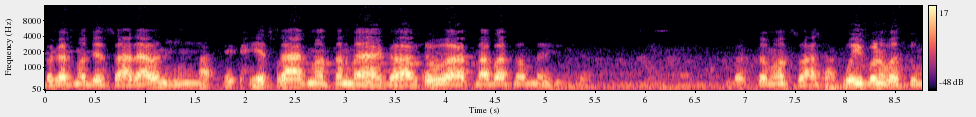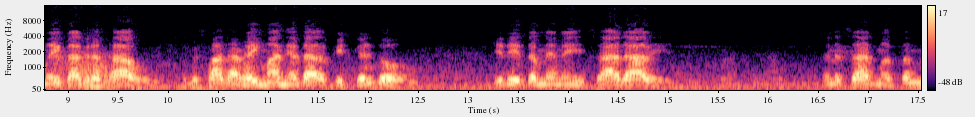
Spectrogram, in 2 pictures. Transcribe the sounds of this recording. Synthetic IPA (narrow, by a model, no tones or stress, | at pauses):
bʱəɡət̪mãd͡ʒesaːd̪aʋənɦẽ | esaːd̪mãt̪ənmẽakaːɾt͡ʃʰoaːt̪mabat̪mãmne | bəst̪əmãsaːd̪koːipəɳʋəst̪umãekaɡɾət̪ʰaʋo | sad̪kəimãnjət̪apʰiʈkəɾid̪o | eʈet̪əmemĩsaːd̪aːʋet͡ʃʰe | ənesaːd̪mãt̪ənm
